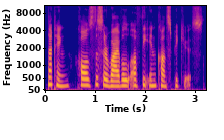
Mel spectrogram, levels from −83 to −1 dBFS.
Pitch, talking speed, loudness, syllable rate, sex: 215 Hz, 130 wpm, -18 LUFS, 4.4 syllables/s, female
